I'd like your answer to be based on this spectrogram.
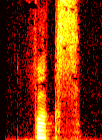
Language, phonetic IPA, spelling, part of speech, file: Russian, [faks], факс, noun, Ru-факс.ogg
- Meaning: fax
